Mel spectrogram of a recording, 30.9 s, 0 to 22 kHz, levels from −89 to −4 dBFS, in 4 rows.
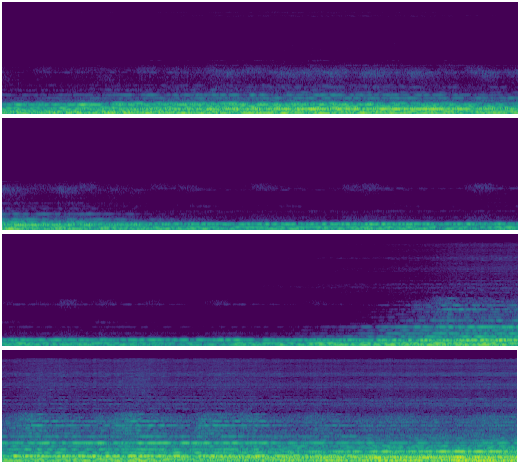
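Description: Right through the clip there's sample clock jitter: the converter's clock wobbles by somewhere around a microsecond or two, so each sample lands a touch early or late. That puts a faint hiss, roughly 55 dB down, riding on loud, bright passages and disappearing in quiet gaps.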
